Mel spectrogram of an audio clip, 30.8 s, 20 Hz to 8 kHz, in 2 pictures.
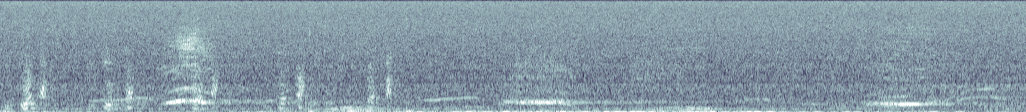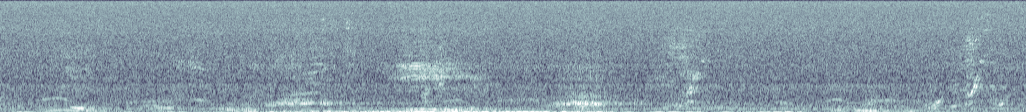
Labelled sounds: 2.7	2.9	humpback whale, 2.0 to 2.4 kHz
21.2	22.0	humpback whale, 0.86 to 1.4 kHz

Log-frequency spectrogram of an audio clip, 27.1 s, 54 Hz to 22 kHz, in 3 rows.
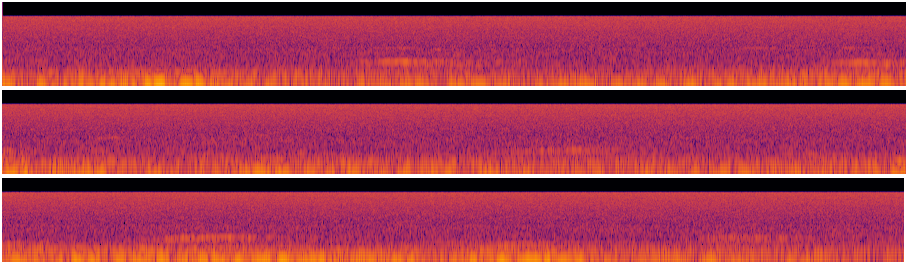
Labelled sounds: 7.4	7.7	humpback whale, 0.80 to 0.86 kHz

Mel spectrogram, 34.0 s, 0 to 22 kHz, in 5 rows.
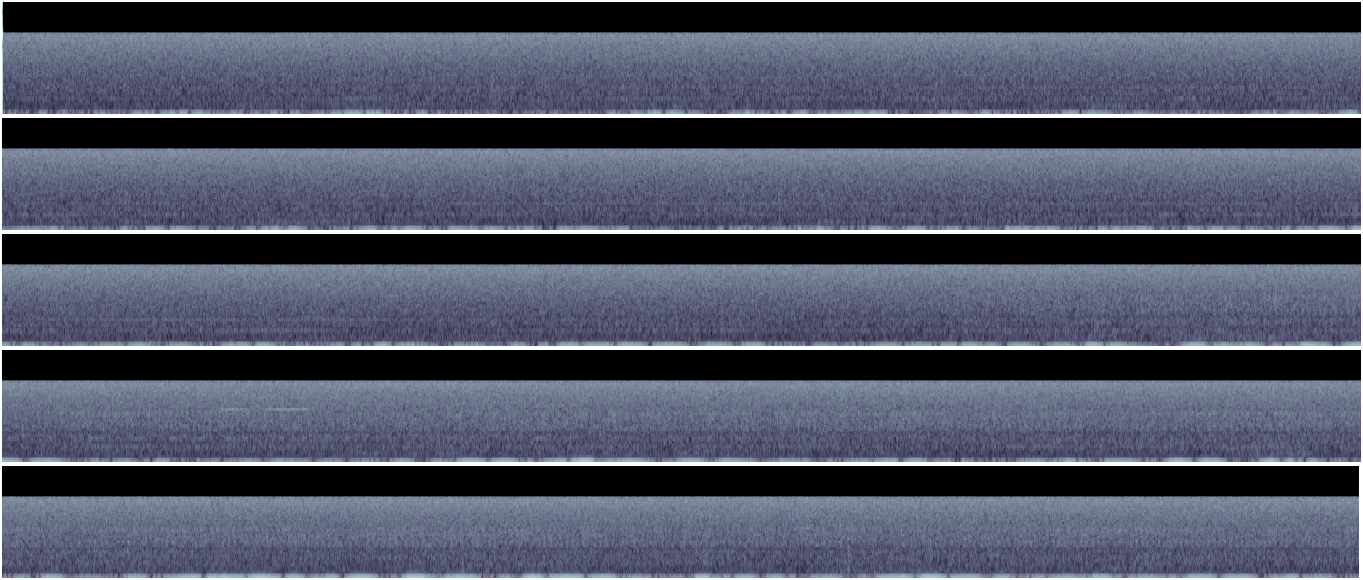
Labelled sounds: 21.7	22.0	killer whale, offshore, 2.8 to 3.0 kHz

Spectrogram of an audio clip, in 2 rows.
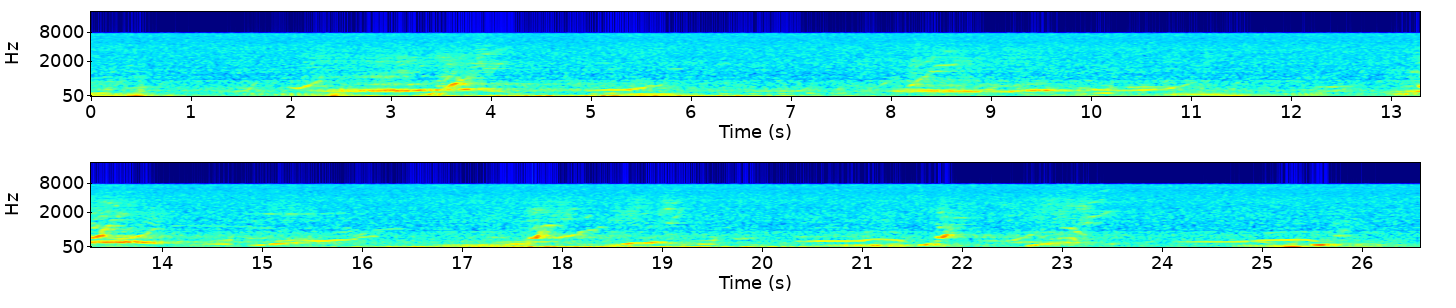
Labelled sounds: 4.0	4.2	humpback whale, 1.3 to 1.6 kHz
8.5	8.7	humpback whale, 1.5 to 1.8 kHz
16.1	16.5	humpback whale, 0.80 to 0.93 kHz
17.7	18.5	humpback whale, 0.80 to 1.1 kHz
23.3	23.6	humpback whale, 1.5 to 2.1 kHz

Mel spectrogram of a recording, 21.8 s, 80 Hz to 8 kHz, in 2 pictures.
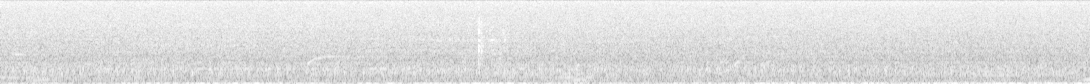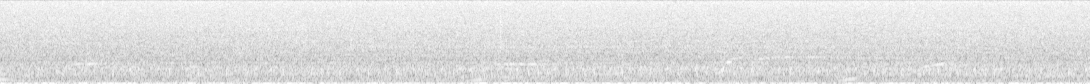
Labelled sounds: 3.1	3.4	humpback whale, 0.80 to 1.1 kHz

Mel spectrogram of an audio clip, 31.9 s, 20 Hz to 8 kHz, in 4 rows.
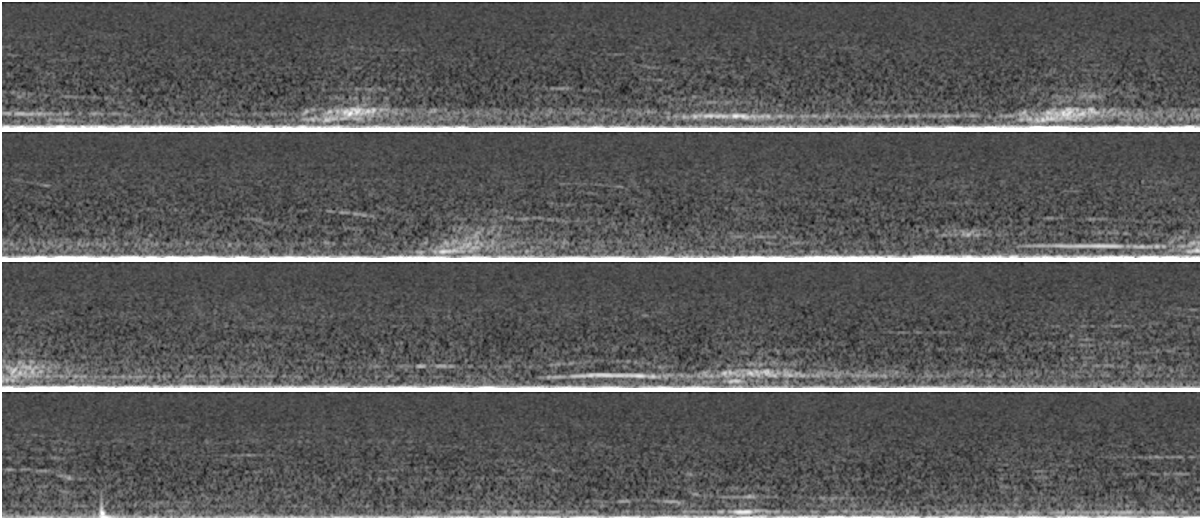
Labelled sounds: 8.1	8.4	humpback whale, 2.1 to 2.5 kHz
10.2	10.5	humpback whale, 0.96 to 1.3 kHz
11.9	12.2	humpback whale, 2.0 to 2.2 kHz
25.5	25.7	humpback whale, 1.6 to 1.7 kHz
31.5	31.9	humpback whale, 1.5 to 1.7 kHz

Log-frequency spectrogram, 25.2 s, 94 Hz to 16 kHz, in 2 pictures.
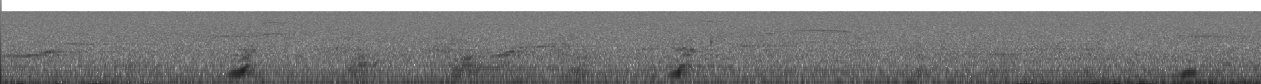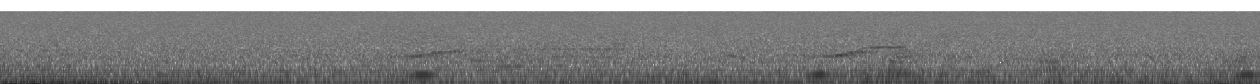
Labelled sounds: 2.6	2.9	humpback whale, 1.9 to 2.1 kHz
7.9	8.5	humpback whale, 2.2 to 2.6 kHz
11.9	12.1	humpback whale, 1.7 to 1.9 kHz
21.2	21.7	humpback whale, 0.80 to 0.96 kHz

